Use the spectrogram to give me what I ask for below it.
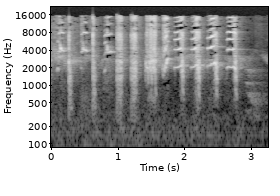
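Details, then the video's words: Steady run of about a dozen harsh, buzzy notes, each carrying a whistled tone, spaced roughly a quarter second apart, from a male Javan myna singing to make other mynas respond. "SuaRA Jalak Kebo Jantan Bikin Burung Jalak Yang Dengar Langsung Ikut Bunyi"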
